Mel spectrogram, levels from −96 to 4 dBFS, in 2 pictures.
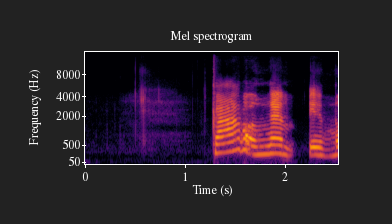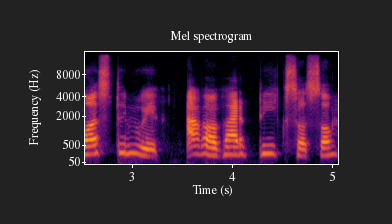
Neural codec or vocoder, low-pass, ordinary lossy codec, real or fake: codec, 44.1 kHz, 2.6 kbps, SNAC; 14.4 kHz; none; fake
